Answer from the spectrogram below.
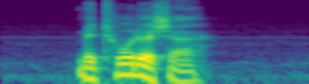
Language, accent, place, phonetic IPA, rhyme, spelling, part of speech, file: German, Germany, Berlin, [meˈtoːdɪʃɐ], -oːdɪʃɐ, methodischer, adjective, De-methodischer.ogg
- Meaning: inflection of methodisch: 1. strong/mixed nominative masculine singular 2. strong genitive/dative feminine singular 3. strong genitive plural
